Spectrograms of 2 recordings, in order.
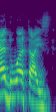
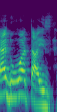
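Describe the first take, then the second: No difference in how they are said.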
